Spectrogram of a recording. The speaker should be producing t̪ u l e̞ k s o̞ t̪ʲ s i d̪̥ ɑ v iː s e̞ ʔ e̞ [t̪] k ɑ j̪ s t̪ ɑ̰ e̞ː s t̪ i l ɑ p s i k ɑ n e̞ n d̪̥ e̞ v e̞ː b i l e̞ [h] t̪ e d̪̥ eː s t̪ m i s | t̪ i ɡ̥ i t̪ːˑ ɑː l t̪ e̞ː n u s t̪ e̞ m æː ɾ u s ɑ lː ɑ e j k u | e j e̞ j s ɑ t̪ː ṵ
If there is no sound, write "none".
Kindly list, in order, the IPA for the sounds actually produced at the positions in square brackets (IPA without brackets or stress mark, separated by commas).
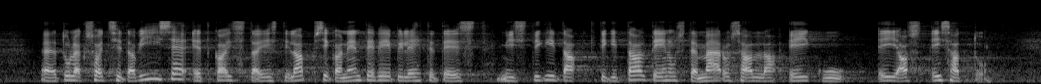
t̪, h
